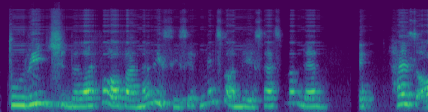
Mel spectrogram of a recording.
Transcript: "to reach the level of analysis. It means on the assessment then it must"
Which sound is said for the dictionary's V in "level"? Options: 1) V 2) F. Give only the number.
2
